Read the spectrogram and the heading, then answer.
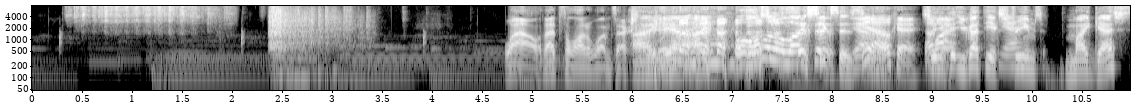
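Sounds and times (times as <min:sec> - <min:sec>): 
rolling a handful of pilot dice: 0:00.3 - 0:03.4
speech: 0:04.7 - 0:10.9
laughter: 0:06.0 - 0:08.6.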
